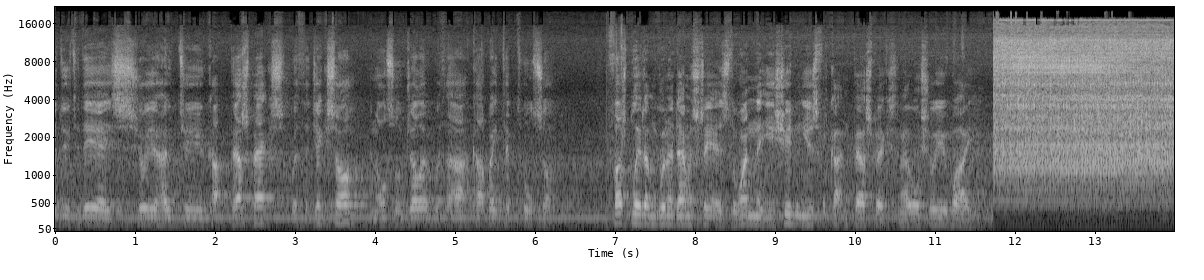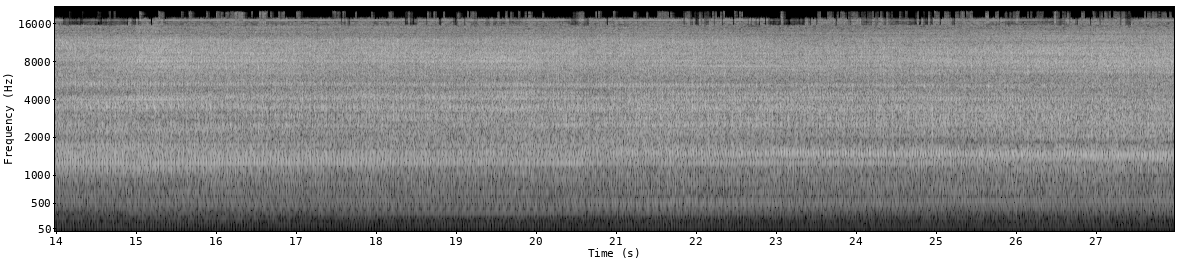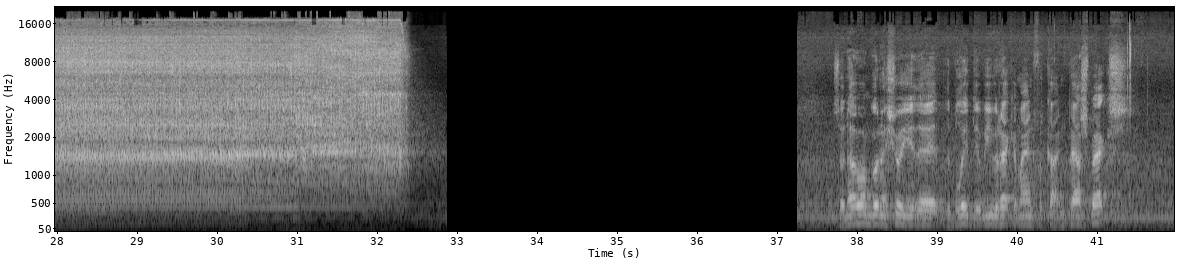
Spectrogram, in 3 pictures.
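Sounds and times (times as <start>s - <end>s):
jigsaw sawing plastic sheet: 11.8s - 32.4s.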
